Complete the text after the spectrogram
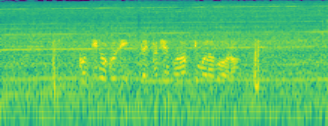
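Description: A man speaks briefly with animation, close to a microphone.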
